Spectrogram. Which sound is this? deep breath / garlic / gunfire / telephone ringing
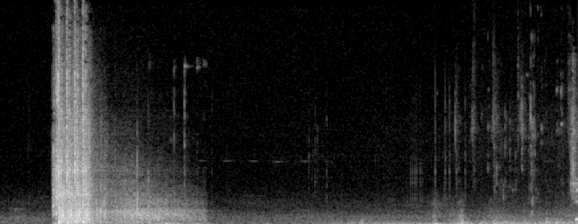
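gunfire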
